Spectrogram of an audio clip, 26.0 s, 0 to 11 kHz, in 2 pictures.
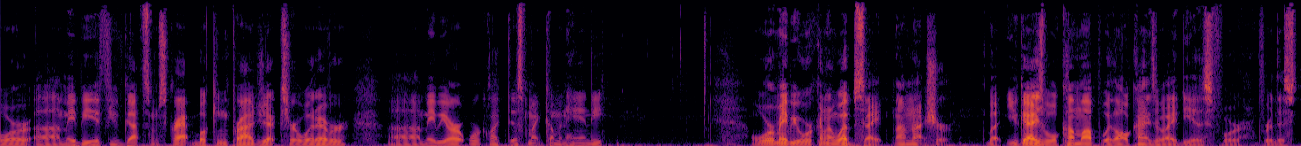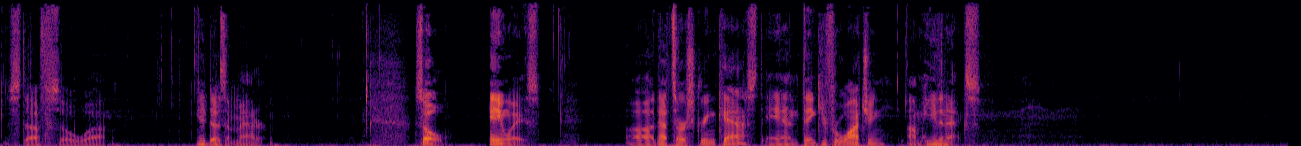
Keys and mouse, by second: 14.5 click.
